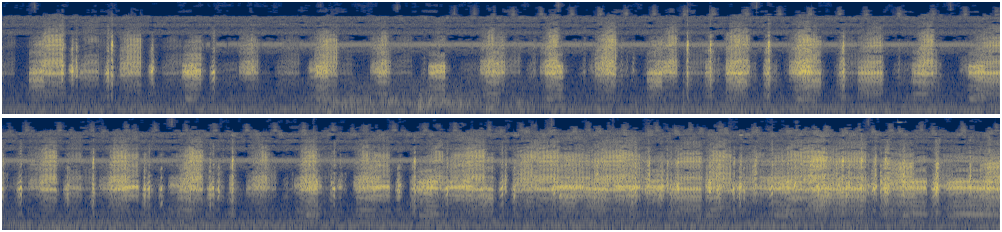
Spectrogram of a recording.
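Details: Frogs croaking together in a wetland at the water's edge, clipped pulses at roughly ninety-seven a minute that blur into a dense, continuous chorus over the final seconds, with a thin constant high drone behind.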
